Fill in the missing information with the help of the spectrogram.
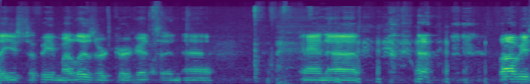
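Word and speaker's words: Cricut: it up it says Cricket is pronounced like the insect cricket and not cry cut though spelling is a play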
